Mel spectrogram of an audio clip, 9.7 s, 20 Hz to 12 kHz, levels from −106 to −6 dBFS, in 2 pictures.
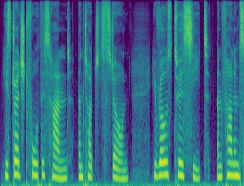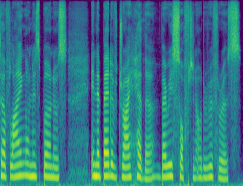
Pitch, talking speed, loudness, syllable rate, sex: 190 Hz, 185 wpm, -20 LUFS, 4.9 syllables/s, female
